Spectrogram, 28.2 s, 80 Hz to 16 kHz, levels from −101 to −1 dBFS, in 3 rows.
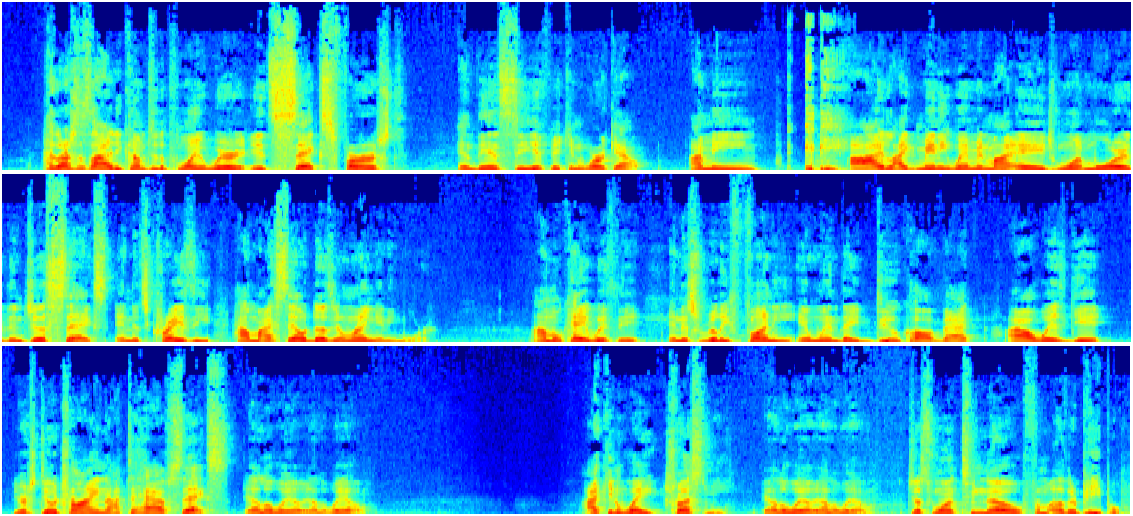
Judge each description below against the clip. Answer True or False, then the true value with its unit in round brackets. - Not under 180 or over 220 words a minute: False (170 wpm)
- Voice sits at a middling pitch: False (115 Hz)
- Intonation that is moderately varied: True (4.8 semitones)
